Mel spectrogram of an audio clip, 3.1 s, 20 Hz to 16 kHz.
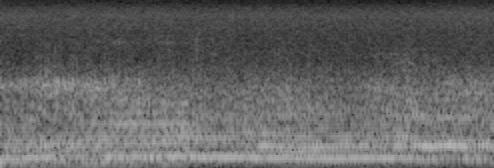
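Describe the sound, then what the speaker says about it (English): A yellow Monza saloon car screams down the back straight at Speedway Park during a 1980 saloon car race, its loud, steady engine roar sustained close by with other cars droning underneath. "But Crowhurst, that yellow Monza, screaming down the back straight."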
